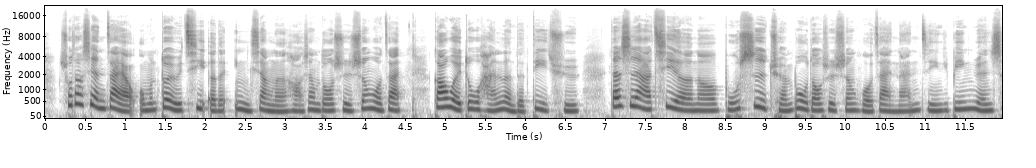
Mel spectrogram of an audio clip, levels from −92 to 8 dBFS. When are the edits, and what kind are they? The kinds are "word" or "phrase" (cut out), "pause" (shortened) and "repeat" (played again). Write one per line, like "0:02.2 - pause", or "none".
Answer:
none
